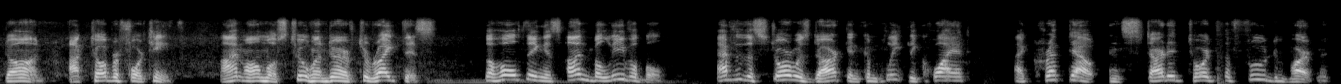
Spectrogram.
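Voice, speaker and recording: A man playing an anxious writer narrating his secret diary in a radio play, in a deliberate storytelling manner. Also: on the high side, animated, slightly rough. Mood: tense excitement.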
